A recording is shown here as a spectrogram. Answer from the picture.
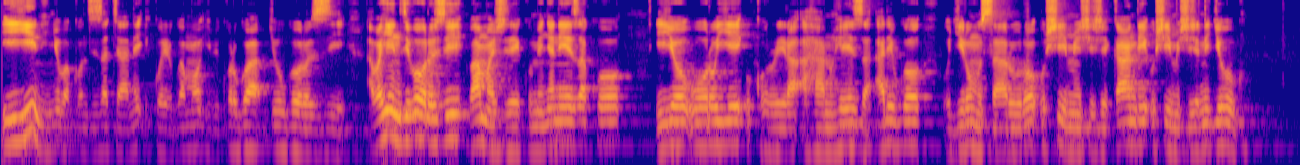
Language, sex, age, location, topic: Kinyarwanda, male, 18-24, Nyagatare, agriculture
